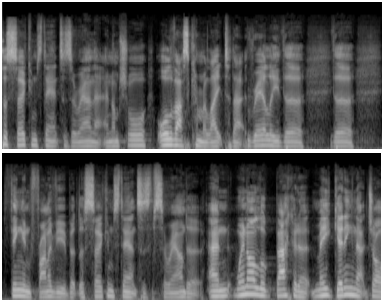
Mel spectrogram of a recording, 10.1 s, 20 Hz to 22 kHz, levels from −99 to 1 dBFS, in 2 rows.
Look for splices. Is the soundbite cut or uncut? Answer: cut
